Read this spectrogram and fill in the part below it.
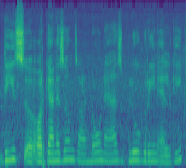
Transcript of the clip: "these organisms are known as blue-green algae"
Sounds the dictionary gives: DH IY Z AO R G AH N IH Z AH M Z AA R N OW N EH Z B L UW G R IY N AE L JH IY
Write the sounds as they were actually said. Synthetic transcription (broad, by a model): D IY Z AO R G AH N IH Z AH M Z AA R N OW N EH Z B L UW G R IY N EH L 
